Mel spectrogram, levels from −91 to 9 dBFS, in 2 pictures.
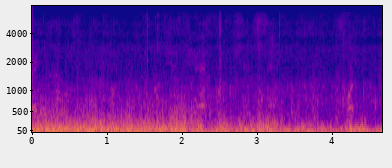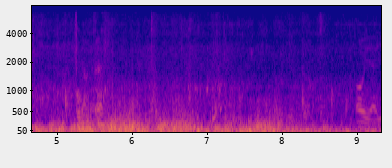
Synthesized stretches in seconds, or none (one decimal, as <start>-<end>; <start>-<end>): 0.5-1.4; 2.0-6.9; 7.6-8.7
